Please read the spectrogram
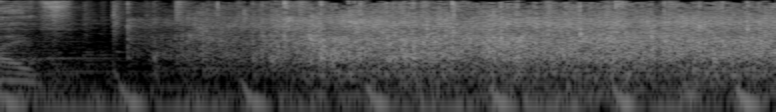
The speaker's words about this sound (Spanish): Ovación cerrada para Marco Rubio, el gran protagonista de este fin de semana.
